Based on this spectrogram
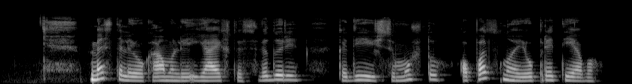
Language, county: Lithuanian, Telšiai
